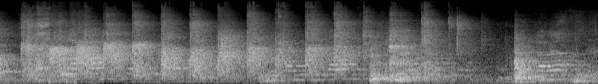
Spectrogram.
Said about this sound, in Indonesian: Kita tepuk tangan terlebih dahulu.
